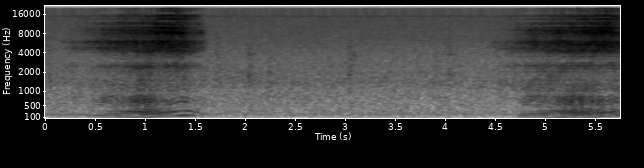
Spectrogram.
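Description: Two long, harsh, hissing breaths about four seconds apart with a quiet pause between, typical of snoring in sleep.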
